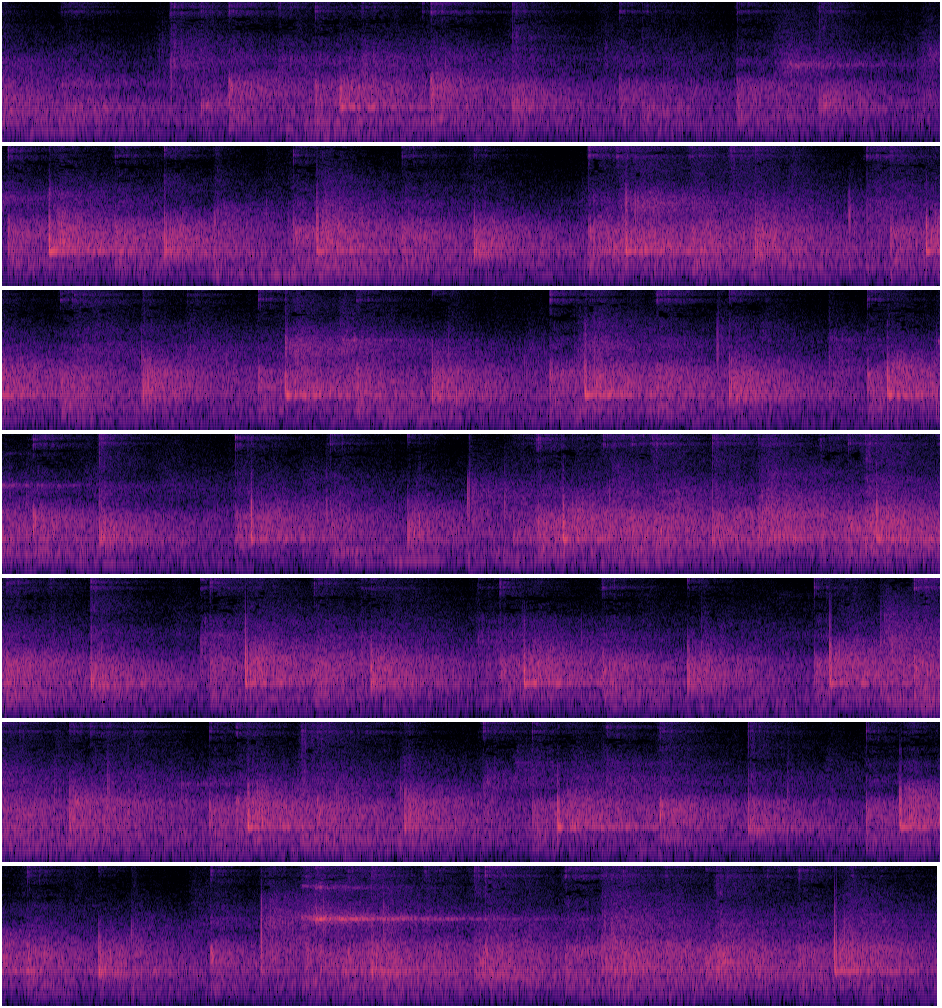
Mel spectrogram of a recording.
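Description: Table tennis rallies: the celluloid ball clicking off the players' rubber bats and bouncing on the table, about two hits a second, with a short lull a few seconds in.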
